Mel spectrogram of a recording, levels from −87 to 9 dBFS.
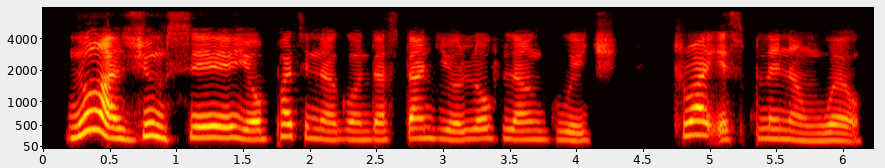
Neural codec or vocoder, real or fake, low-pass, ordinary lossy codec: none; real; 7.2 kHz; AAC, 48 kbps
